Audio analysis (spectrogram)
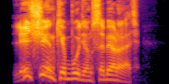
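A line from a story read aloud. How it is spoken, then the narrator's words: Barked. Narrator (Russian): рявкнул Гиря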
